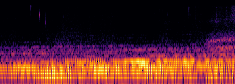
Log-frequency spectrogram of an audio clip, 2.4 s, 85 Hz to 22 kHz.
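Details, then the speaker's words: 2024 Hyundai Ioniq 6 Limited, dual-motor AWD EV, at slow speed: a quiet, steady synthetic hum from a speaker, not the motors or batteries. It fades as speed rises and can be turned up or adjusted. This is the pedestrian warning sound working normally. "so as you're in slow speed you can hear that wine that is not the uh engine that is not the batteries doing anything that's just a uh speaker making a noise that gets progressively quieter as you get up to speed"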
